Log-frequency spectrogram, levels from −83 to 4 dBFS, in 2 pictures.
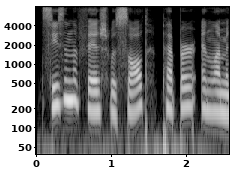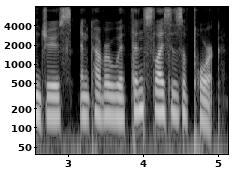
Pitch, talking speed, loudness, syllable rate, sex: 185 Hz, 185 wpm, -18 LUFS, 4.8 syllables/s, female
